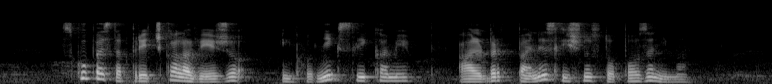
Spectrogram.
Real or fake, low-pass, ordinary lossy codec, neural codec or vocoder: real; 7.2 kHz; none; none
